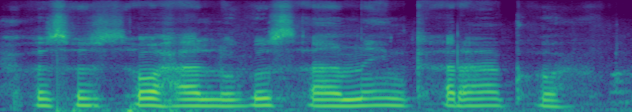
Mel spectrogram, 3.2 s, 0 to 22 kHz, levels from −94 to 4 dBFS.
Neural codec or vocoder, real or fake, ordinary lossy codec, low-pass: vocoder, 44.1 kHz, 128 mel bands, Pupu-Vocoder; fake; none; none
